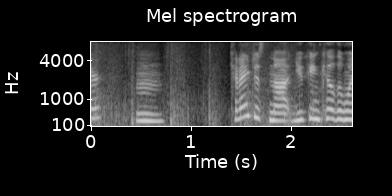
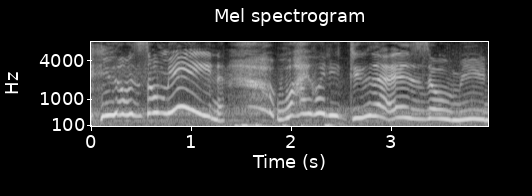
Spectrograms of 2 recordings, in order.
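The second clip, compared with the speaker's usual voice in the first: mock crying; 7 semitones higher, 5 dB louder than usual. Real, not acted. Pushed off in game.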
